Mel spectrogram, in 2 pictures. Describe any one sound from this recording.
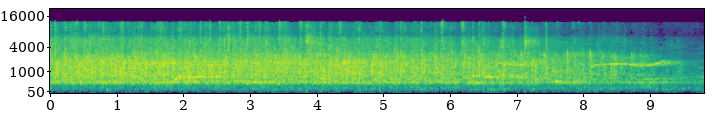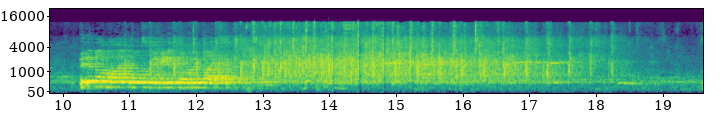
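Many children chatter and shout in a large echoing hall.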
